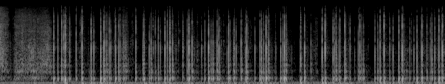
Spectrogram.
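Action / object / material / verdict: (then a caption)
tap / paperback book, glossy cover / paper / none. Long nails tap rapidly on the glossy cover of a paperback novel held upside down close to the mic, the solid paper block giving each tap a short, dry click. The taps come in a quick, uneven stream of crisp, bright clicks over a soft low hum, each dying away almost instantly.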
